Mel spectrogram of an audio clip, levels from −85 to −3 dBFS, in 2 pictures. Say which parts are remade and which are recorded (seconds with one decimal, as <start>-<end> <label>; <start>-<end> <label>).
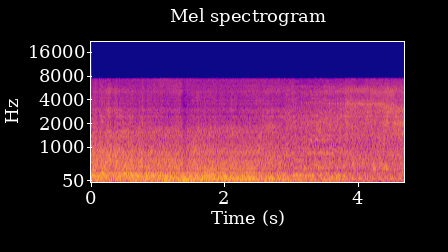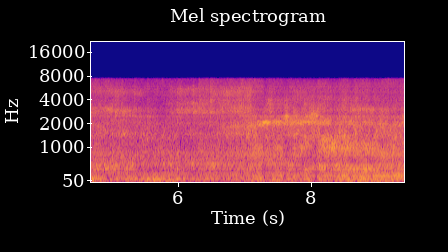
0.0-2.9 remade; 2.9-3.8 recorded; 3.8-9.4 remade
